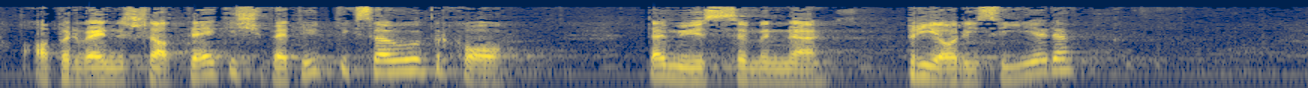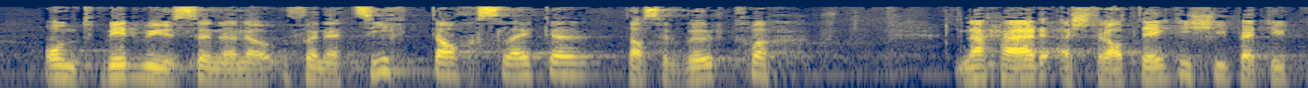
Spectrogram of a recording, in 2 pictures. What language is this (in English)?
Swiss German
